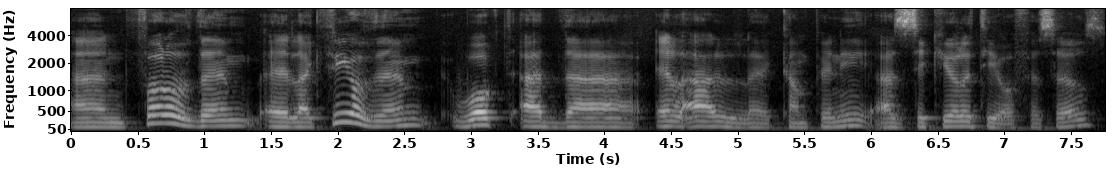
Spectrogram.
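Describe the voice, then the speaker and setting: In an Arabic accent, a man speaks at medium pitch and a fairly slow pace with a dark, mellow tone, ordinary pitch variation and hardly any pauses. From Israel, Druze community. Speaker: podcast host. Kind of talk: casual conversation.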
